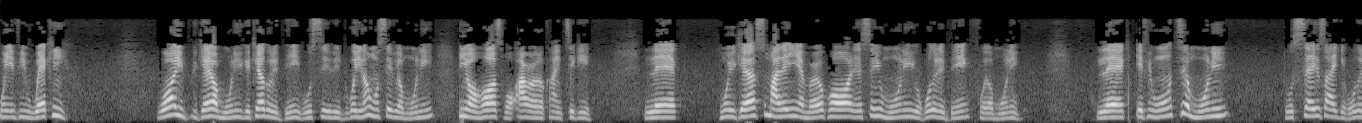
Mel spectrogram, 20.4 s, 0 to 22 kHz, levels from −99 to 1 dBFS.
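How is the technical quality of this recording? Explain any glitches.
The recording is held back by one fault running through the whole clip: low-bitrate audio saved at a high bitrate. The speech has nothing above about 11.5 kHz and carries the smeared, swirly artefacts of heavy compression. Most likely, audio first squeezed at a very low bitrate, consistent with a low-rate AAC stage, was later re-encoded as a large MP3. The second pass can't restore what was discarded. Unlike a recording that is simply band-limited, this one has the codec artefacts baked in alongside the cut-off.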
